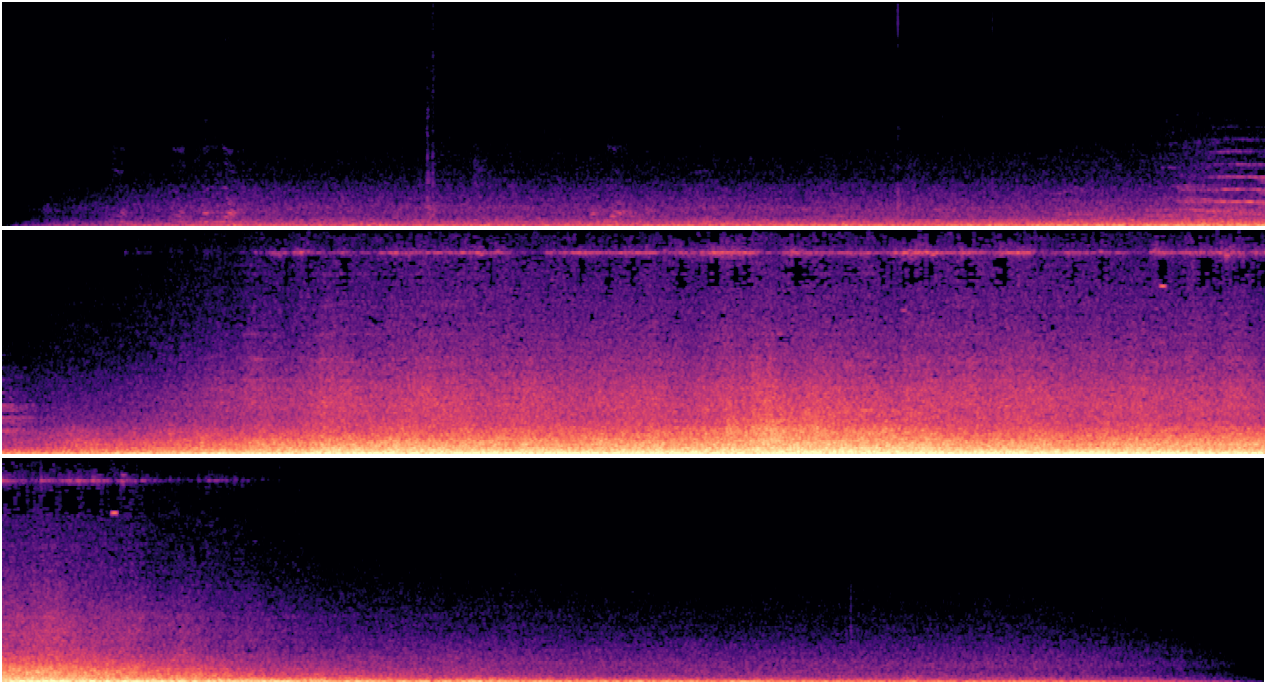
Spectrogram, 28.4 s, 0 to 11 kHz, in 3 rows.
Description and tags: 0310 Train over bridge from below 4
Train, metro passing over the bridge, recording from below the bridge.
20120616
